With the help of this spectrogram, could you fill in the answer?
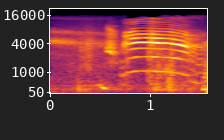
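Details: Emergency-rescued sibling kittens, a sister and brother in foster care during toilet training, give a single high, drawn-out meow that swells and then tapers off, with faint room noise around it.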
